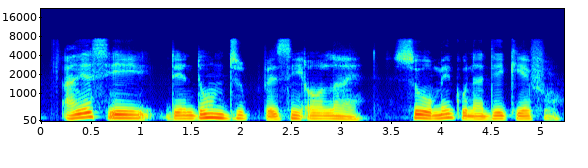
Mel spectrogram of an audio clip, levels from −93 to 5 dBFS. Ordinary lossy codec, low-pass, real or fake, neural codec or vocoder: MP3, 96 kbps; 7.2 kHz; fake; codec, 16 kHz, 1 kbps, X-Codec, HuBERT features, trained on LibriSpeech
